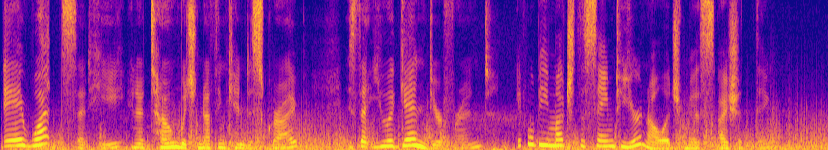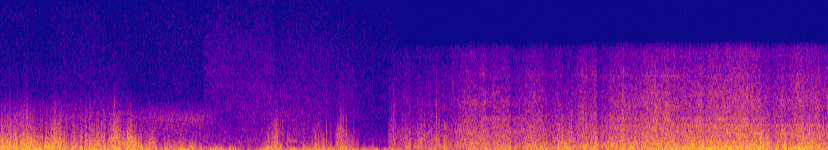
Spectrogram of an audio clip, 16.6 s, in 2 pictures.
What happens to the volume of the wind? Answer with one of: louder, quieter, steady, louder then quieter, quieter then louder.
quieter then louder.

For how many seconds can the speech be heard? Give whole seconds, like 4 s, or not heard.
8 s.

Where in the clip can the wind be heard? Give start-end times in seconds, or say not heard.
0.0-16.5.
